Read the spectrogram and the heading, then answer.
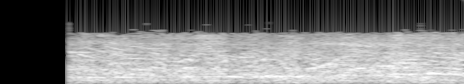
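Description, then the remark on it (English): A large crowd of young Jewish adults chatting at once at a party-like Friday night gathering in the Addis Israel Temple, a synagogue in Washington, D.C.; a steady, dense wash of overlapping voices with no single speaker standing out, starting abruptly and holding at an even, fairly loud level. “A large crowd of young Jewish adults gathers in the Addis Israel Temple on a Friday night.”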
